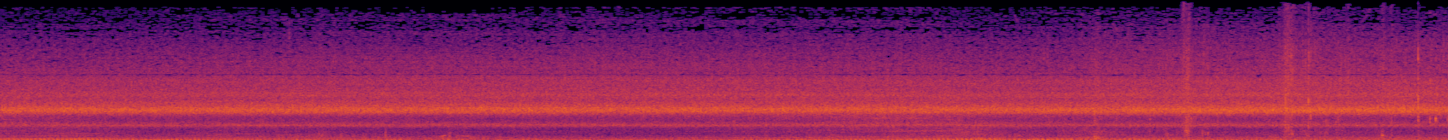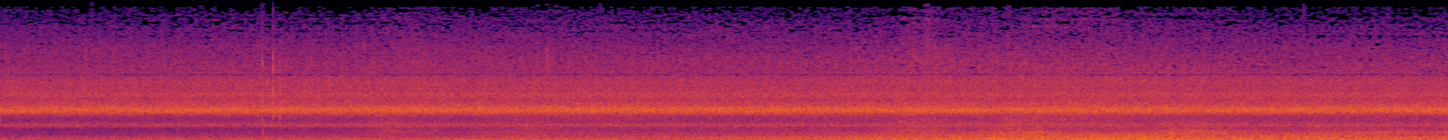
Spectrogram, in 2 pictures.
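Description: Steady high-pitched drone of an insect chorus, with a couple of faint clicks near the middle.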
